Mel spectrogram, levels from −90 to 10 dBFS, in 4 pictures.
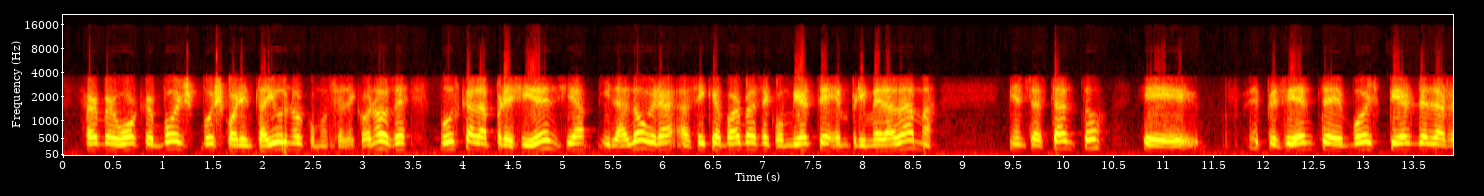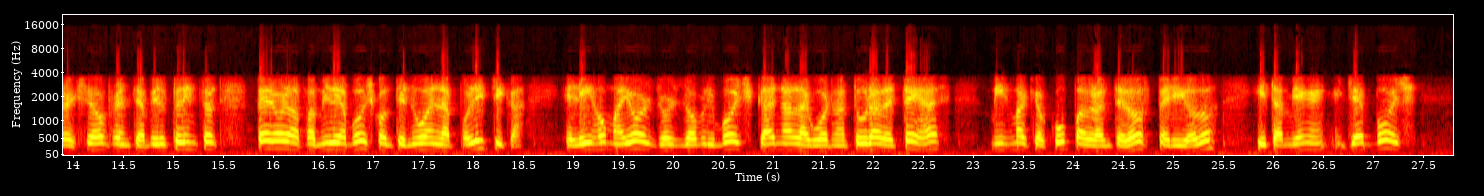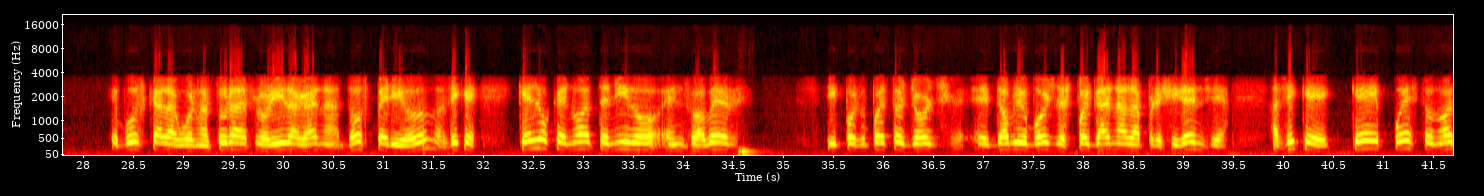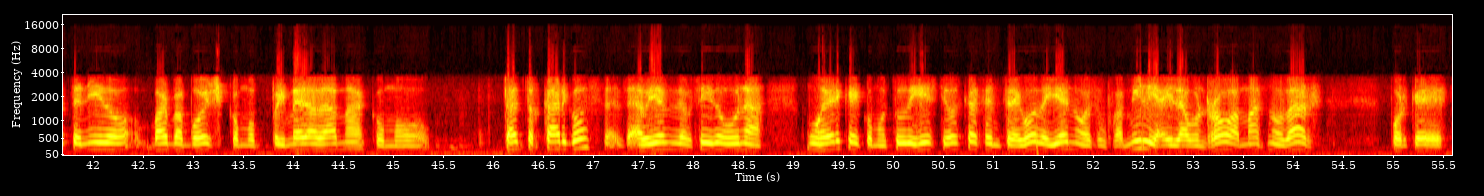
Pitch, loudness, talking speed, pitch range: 180 Hz, -15 LUFS, 145 wpm, 165-195 Hz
